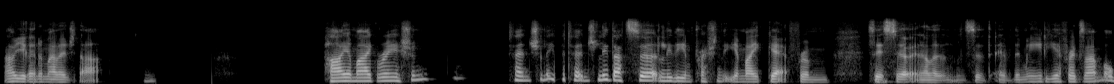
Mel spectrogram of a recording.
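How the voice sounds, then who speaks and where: A man with a cough leads a webinar in a gravelly voice, speaking close to a dry-sounding computer mic. He talks in a conversational way, restarting phrases and asking his listeners questions as he thinks aloud. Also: medium pitch, no room sound. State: has a cough and is losing his voice. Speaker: webinar trainer. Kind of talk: interactive online training talk.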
